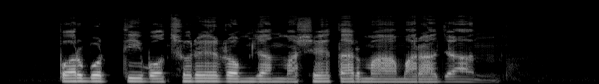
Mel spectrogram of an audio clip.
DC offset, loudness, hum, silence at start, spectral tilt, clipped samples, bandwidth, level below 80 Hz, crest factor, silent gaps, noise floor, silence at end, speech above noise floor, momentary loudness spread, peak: under 0.1%; -26 LUFS; none; 0.6 s; -6 dB/octave; under 0.1%; 10.5 kHz; -76 dBFS; 18 dB; none; -71 dBFS; 1.2 s; 46 dB; 8 LU; -8 dBFS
